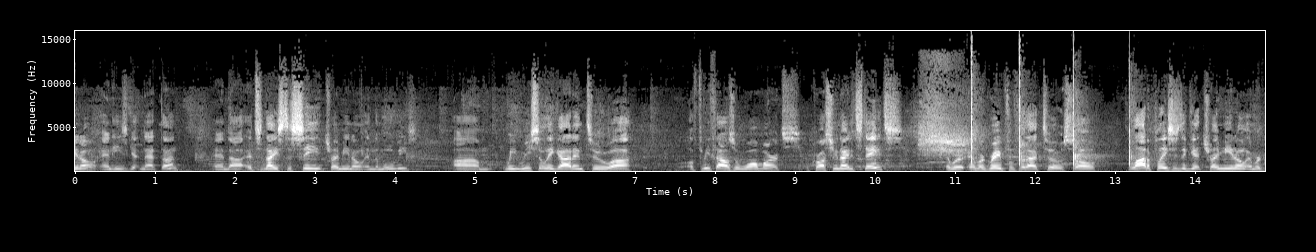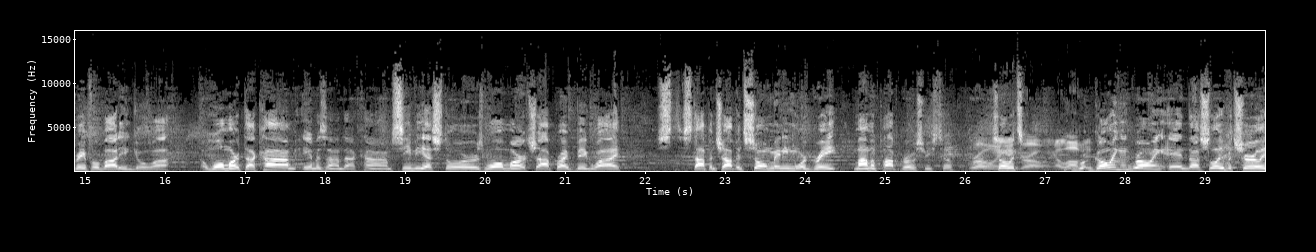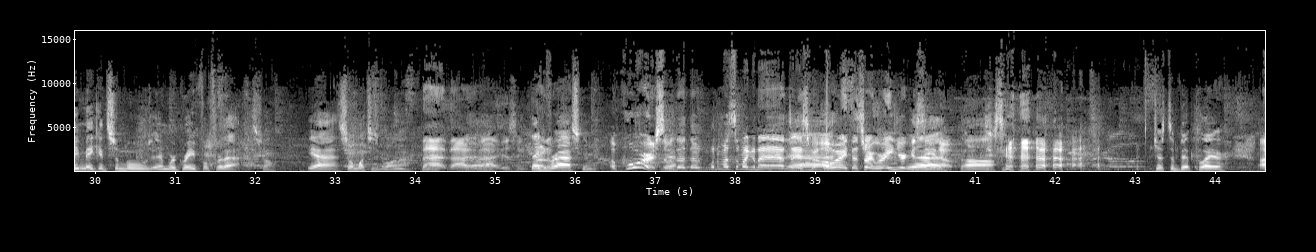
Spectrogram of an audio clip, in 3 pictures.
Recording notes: At Ocean Resort Casino. Independent Podcast Conference. To Ocean Resort Casino in Atlantic City, NJ this year!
